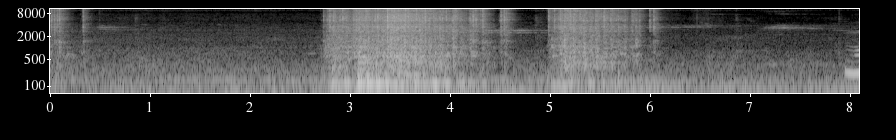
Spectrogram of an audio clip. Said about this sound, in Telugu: ఇప్పుడు ఇలా పట్టుకొని కుట్టు అనేది వేసుకున్నాము.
